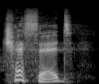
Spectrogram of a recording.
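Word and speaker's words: Chesed (חסד): And so the way that you pronounce it, it's not chesed, there's a hard C. Chesed. Can you try saying that with me? Chesed. Again, chesed. Okay, it's not in English, we don't have that hard C, but a lot of you have other languages, your first language, and you can probably say that without any trouble.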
